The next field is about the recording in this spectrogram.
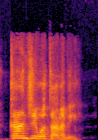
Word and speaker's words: Kanji Watanabe: So his name, Ikiru is To Live, and his name is Kanji Watanabe, but pronounced well. – Kanji Watanabe. – Thank you. See, pronounced like that. Not the way I did it.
